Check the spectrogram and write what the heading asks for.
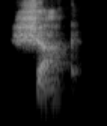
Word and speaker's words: Shough: Mr. Shuck, Tyler Shuck, the quarterback for Oregon, whose last name is spelled S-H-O-U-G-H, Shuck.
